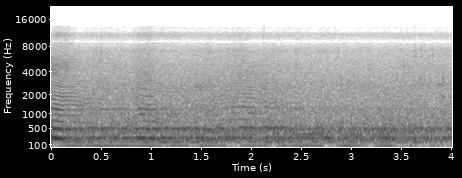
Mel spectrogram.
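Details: Warm February day, 72°F, northern Kentucky: honey bees busy at their hive give a dense, steady droning buzz, faint higher wavering tones early on, the hum fading slightly at the very start.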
